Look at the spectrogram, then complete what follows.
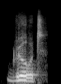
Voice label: "groat", Indian

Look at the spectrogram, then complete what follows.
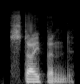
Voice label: "stipend", American

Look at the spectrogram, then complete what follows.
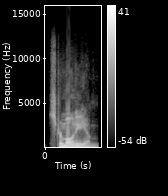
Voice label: "stramonium", American

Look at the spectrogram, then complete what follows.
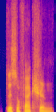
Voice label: "disaffection", American

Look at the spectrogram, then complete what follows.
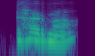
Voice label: "dharma", Indian

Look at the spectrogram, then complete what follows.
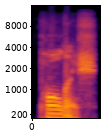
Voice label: "Polish", American

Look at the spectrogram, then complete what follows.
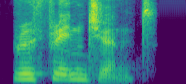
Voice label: "Refringent", Indian

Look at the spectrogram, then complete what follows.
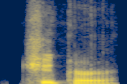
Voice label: "chukar", American

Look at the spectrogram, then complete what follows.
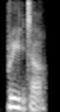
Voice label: "praetor", Indian; Dictionary

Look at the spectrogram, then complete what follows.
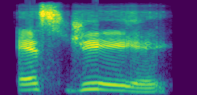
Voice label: "SJAA", Indian

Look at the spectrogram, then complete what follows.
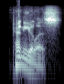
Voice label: "penniless", American

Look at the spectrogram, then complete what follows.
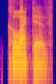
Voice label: "collective", American

